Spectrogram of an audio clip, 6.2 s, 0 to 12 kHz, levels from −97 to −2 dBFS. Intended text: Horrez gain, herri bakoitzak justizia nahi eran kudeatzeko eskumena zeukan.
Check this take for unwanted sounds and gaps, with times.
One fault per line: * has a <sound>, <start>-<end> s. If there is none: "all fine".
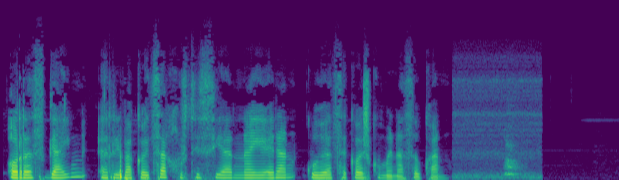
* has a bark, 5.0-5.3 s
